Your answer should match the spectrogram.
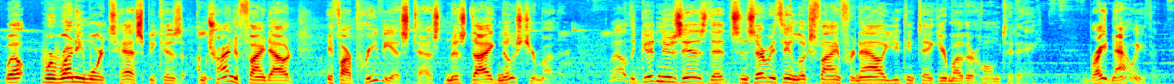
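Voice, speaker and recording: A man playing a calm, reassuring hospital doctor in an audio drama. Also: mid-range voice, normal speed, natural voice.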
